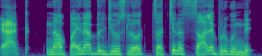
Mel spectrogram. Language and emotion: Telugu, disgusted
